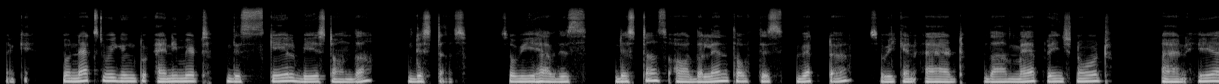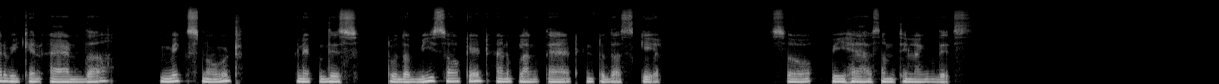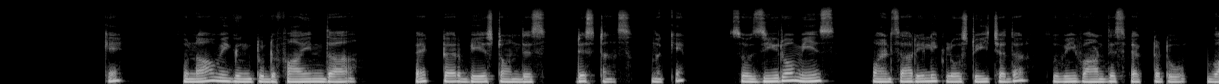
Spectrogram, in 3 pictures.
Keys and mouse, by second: 0.1 click, 1.4-2.7 drag, 3.0-4.4 drag, 5.1-8.3 drag, 11.7 click, 14.5 click, 16.1 click, 16.9-18.0 drag, 18.2 middle click, 19.0 click, 20.2-26.2 drag, 29.2-30.8 drag, 31.3 middle click, 34.8-36.3 drag.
